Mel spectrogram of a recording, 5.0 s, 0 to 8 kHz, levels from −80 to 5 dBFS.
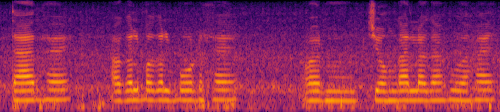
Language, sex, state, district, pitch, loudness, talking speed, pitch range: Hindi, female, Jharkhand, Garhwa, 220 Hz, -16 LUFS, 130 wpm, 215-225 Hz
